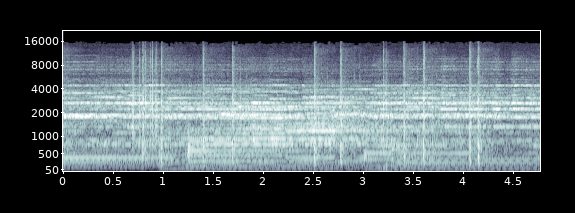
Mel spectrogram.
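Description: Music with held chords that change every second or two, over scattered bangs and crackles of aerial fireworks bursting.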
